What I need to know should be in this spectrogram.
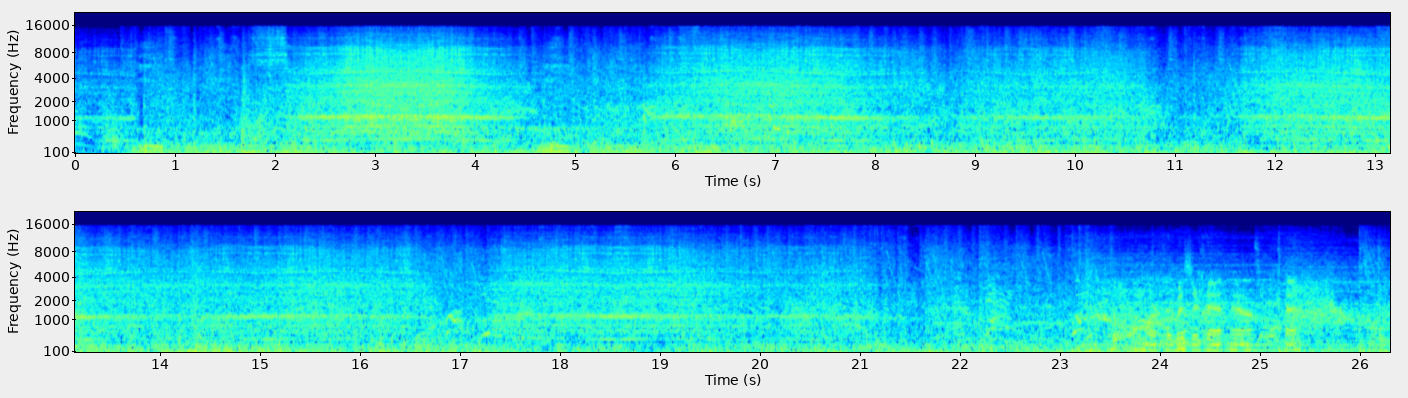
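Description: Video game gunfire and explosions crackle rapidly.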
